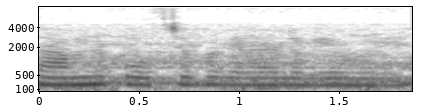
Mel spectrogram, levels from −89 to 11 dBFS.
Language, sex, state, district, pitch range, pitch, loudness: Hindi, female, Bihar, Araria, 200-215 Hz, 205 Hz, -27 LUFS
